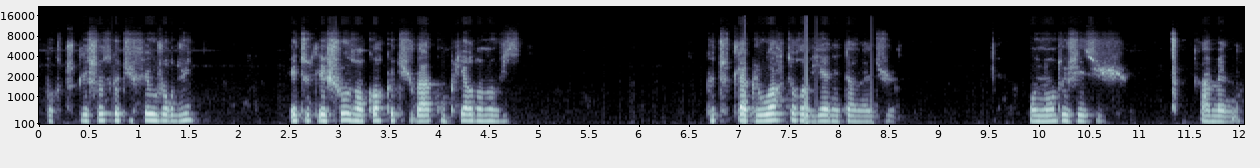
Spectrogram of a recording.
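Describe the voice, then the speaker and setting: Born in France to Guinean parents, a woman joins an online call from her living room as a guest, giving a casual faith testimony and leading a prayer. Her warm, mid-range voice stays fairly flat at a normal speed, full of pauses, fillers, restarts and hesitation, and the recording is dry.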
